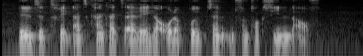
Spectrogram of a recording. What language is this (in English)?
German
